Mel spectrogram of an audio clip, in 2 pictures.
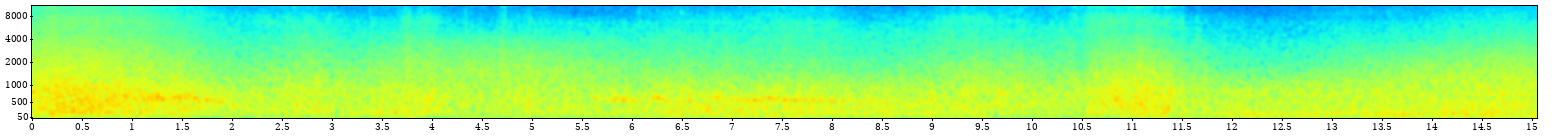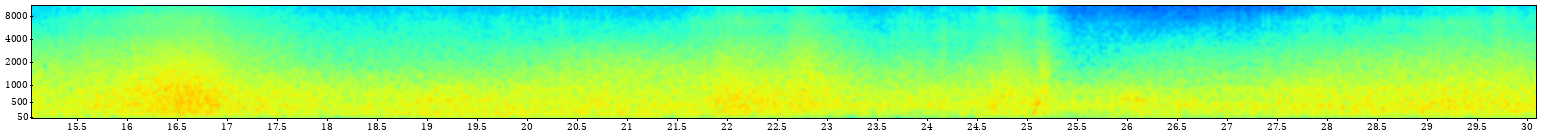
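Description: Strong tropical wind with small waves washing onto a sandy beach, in a continuous rush. Gusts swell it every few seconds, the strongest about halfway through, and the wind buffets the microphone.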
